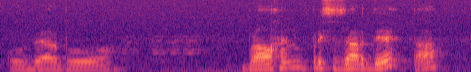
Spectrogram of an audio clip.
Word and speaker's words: brauchen: Então esse CH soa quase que como sendo um R, né? brauchen, Brauchen, brauchen, brauchen, tá? E o R é o R de carro.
